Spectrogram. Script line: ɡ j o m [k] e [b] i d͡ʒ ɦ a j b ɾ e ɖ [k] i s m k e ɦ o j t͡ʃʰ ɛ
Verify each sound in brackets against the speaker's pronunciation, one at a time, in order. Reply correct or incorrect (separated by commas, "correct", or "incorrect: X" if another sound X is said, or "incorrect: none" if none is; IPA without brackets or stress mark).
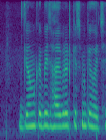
correct, correct, correct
